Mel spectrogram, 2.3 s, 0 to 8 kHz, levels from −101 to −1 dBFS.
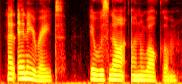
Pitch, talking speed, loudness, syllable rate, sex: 165 Hz, 185 wpm, -17 LUFS, 6.2 syllables/s, female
